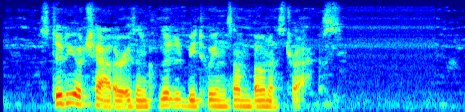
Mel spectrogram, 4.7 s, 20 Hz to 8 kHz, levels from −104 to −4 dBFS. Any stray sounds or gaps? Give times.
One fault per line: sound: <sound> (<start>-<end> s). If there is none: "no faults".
no faults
